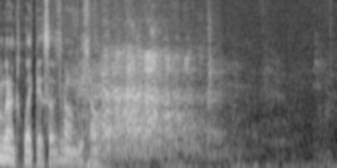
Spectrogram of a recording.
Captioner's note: audience laughs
